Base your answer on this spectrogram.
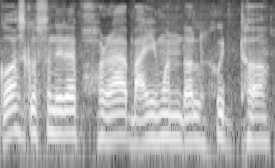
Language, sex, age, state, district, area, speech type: Assamese, male, 60+, Assam, Morigaon, rural, spontaneous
